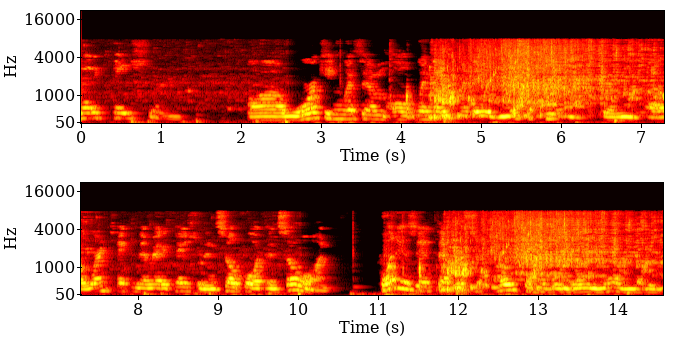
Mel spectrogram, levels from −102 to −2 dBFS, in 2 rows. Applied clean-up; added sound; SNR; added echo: classical method WPE with log-MMSE.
